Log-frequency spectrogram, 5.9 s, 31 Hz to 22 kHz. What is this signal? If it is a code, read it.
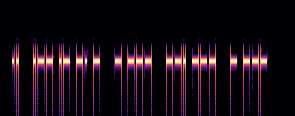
Morse code, heard as a keyed tone, about 28 wpm, 700 Hz. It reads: I WANT TO GO TO
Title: Sets of 5 Words Encore 28wpm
